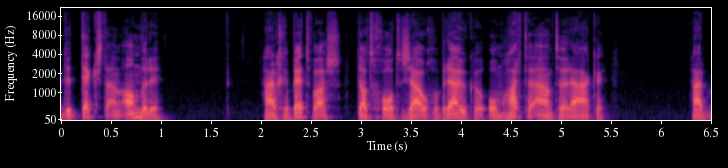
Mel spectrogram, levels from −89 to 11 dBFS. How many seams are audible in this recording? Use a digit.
2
